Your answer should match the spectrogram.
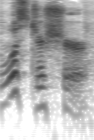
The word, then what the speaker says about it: Worcestershire: I know that this, even though it's spelled as Worcestershire, I know it's pronounced Worcestershire.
